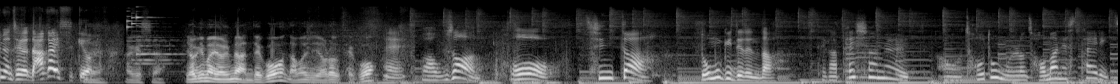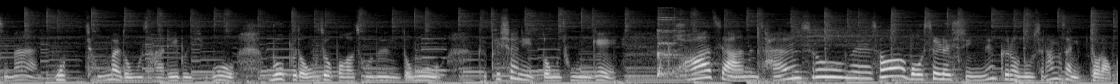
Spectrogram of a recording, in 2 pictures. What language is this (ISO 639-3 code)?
kor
